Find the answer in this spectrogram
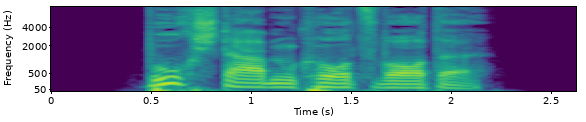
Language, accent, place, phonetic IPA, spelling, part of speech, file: German, Germany, Berlin, [ˈbuːxʃtaːbn̩ˌkʊʁt͡svɔʁtə], Buchstabenkurzworte, noun, De-Buchstabenkurzworte.ogg
- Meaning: dative singular of Buchstabenkurzwort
